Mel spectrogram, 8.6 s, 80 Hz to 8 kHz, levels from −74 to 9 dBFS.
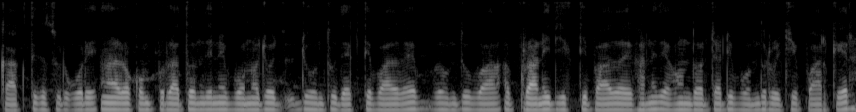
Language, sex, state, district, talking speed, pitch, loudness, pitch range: Bengali, male, West Bengal, Paschim Medinipur, 190 wpm, 125 Hz, -31 LUFS, 120-125 Hz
